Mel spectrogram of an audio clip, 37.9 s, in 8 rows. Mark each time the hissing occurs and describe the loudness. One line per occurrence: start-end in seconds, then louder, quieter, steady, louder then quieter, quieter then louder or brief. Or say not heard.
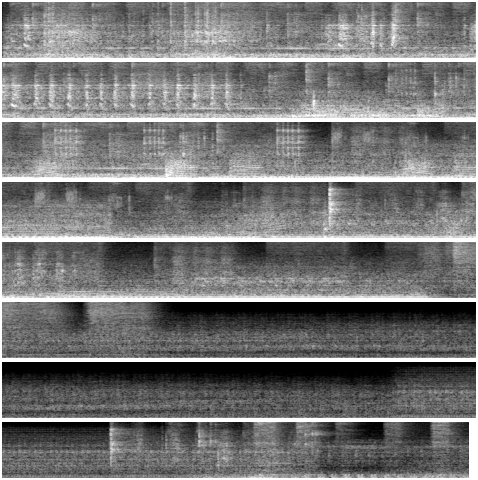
0.0-25.2 steady
34.9-37.8 brief.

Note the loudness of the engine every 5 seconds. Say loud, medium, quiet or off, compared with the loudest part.
loud, loud, medium, medium, quiet, quiet, quiet, quiet.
